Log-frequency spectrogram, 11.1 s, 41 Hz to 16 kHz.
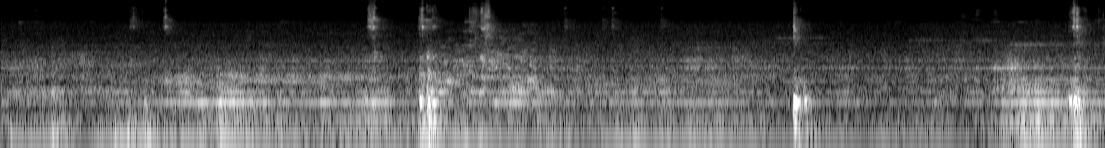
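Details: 52-inch Hampton Bay Nassau ceiling fan during cleaning and service: motor drones with a rough edge and scattered irregular clicks and knocks from worn bearings.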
